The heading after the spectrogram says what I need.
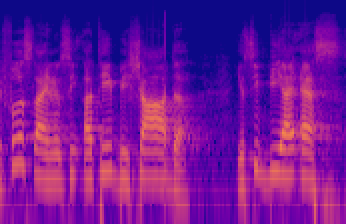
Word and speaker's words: विषाद: line you see Ati Bishada. You see B-I-S. So I'm not saying Bisada, I'm saying Sh. The S with the dot underneath it is pronounced Sh, not Sa.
